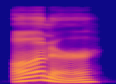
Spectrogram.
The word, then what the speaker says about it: honor: He wrote in his script, "It is a honor to be here." And we have a hour for this presentation. The classic H trap. Because the H in honor and our is silent, the word starts with a vowel sound.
